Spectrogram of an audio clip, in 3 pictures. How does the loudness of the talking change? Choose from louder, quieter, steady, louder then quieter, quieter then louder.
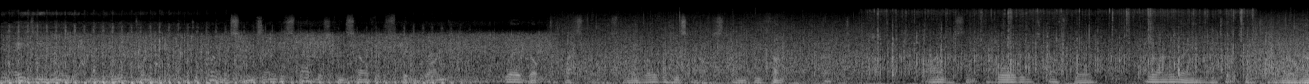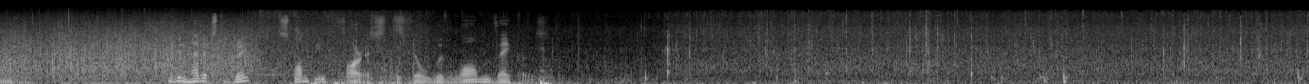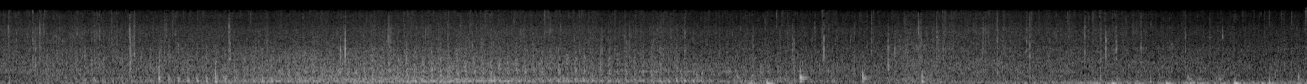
louder.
